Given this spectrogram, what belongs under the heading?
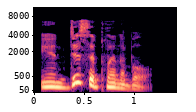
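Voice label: "indisciplinable", British English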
